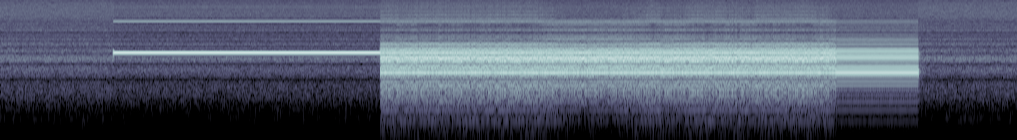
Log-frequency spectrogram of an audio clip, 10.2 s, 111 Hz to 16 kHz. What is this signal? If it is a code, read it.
Cassette data (Kansas City type), 1200 baud, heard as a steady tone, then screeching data.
